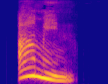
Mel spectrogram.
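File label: "Armin", German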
